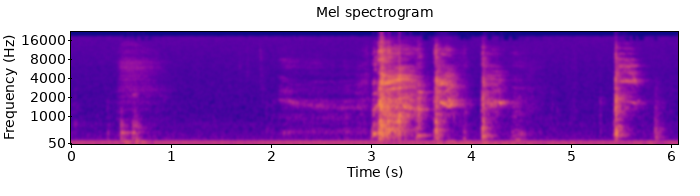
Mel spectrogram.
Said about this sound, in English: All right, we are back after that coughing fit from me choking on coffee.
